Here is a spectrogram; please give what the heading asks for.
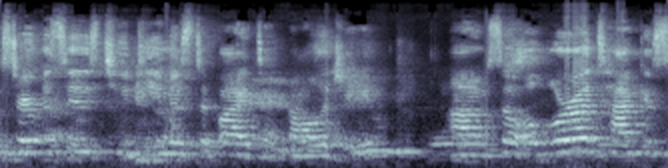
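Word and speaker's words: Alora Tech: So Allura Tech is spelled A-L-O-R-A Tech.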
